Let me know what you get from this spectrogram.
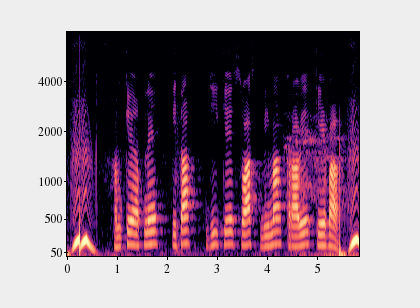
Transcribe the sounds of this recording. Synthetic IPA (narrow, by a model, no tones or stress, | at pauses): həmkeəpne | pɪt̪a | d͡ʒiːkeswaːst̪ʰbiːmakəɾaːʋekeba̰ːd̪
